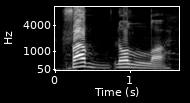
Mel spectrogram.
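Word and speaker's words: فضل الله: Jangan sampai huruf dnya terpantulkan. Contoh falaula fadlullah. Fadlullah. Ini sering terjadi memantulkan huruf dad. Padahal huruf dad itu bukan huruf yang mantul tapi fadlullah.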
